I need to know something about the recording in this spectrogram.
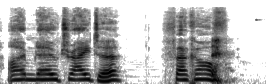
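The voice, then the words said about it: Put-on English accent. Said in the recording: “you just hit him with the English accent”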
